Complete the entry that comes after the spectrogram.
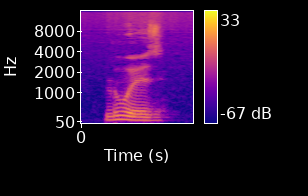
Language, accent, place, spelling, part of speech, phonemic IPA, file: French, France, Lyon, loueuse, noun, /lwøz/, LL-Q150 (fra)-loueuse.wav
- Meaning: female equivalent of loueur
